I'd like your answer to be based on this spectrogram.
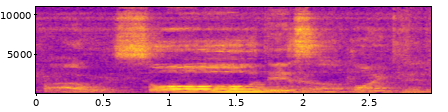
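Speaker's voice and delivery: slow, drawn-out mock accent; God as the mother, slow and lightly accented; mock Chinese accent. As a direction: stretch out the disappointment like the mother. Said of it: "the Chinese accent".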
